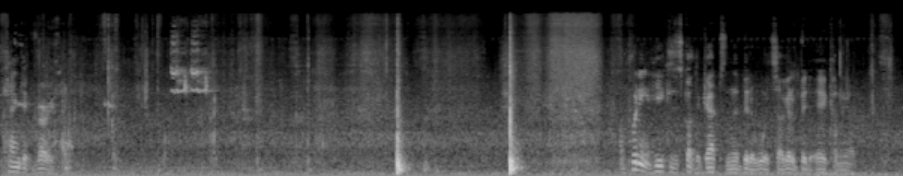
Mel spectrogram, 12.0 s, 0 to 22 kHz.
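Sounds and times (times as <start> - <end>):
thump on wooden deck: 5.3 - 5.5, 6.8 - 7.0.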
